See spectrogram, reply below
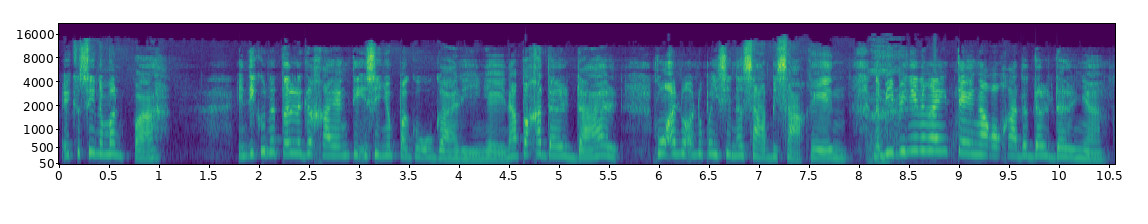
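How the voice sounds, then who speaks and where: Young Filipina daughter-in-law, higher voice. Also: female voice, lively intonation, brisk, a bit bright, no room sound. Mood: exasperated. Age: young adult. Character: put-upon, hesitant young Filipina mother and daughter-in-law. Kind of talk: Tagalog radio drama acting.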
